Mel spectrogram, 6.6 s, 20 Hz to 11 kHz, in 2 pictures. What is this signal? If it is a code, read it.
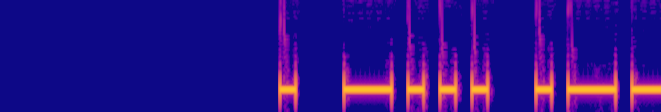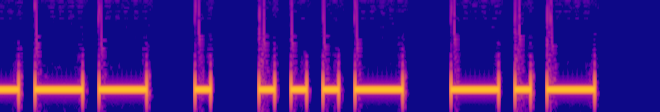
Morse code, heard as a keyed tone, about 15 wpm, 700 Hz. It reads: EB1EVK
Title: DXCC-100 Call Signs - 6 Characters - Repeated 2x - 15wpm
